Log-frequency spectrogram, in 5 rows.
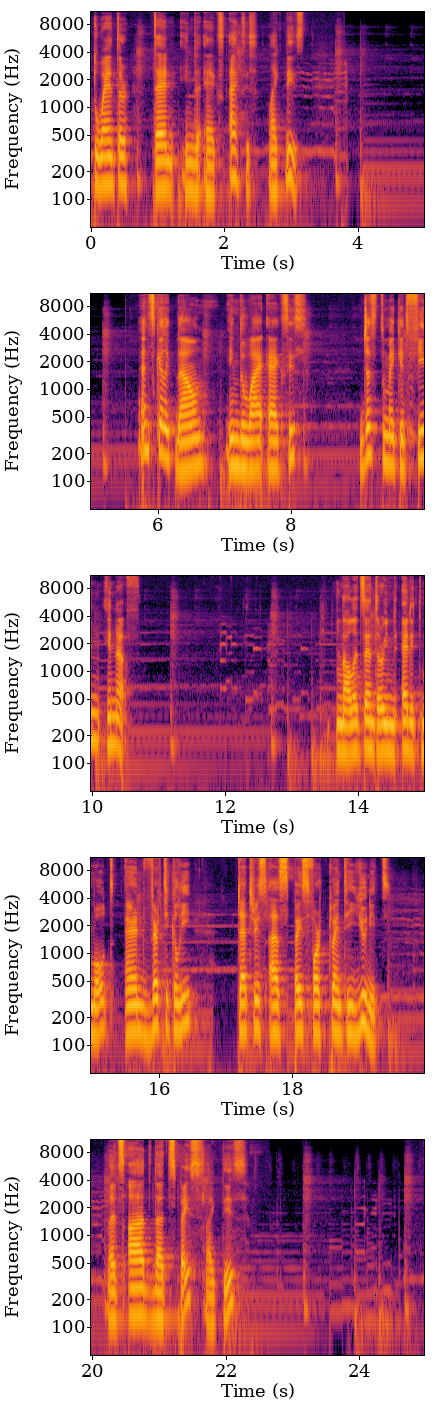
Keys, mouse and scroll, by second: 6.0 s, 14.0 KP_1, 14.5 Tab, 14.6 a, 14.6 b, 14.9 click, 16.2 a, 16.5 b, 17.0 click, 17.6 click, 22.8 click, 24.0 middle click, 24.0-24.6 scroll down 1.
